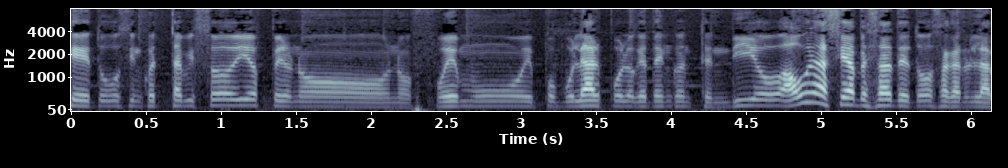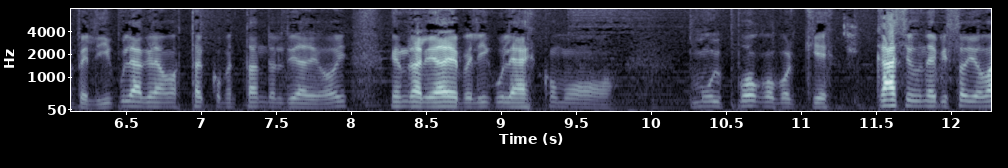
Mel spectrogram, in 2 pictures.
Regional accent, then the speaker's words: Chile; siendo chileno te preguntas

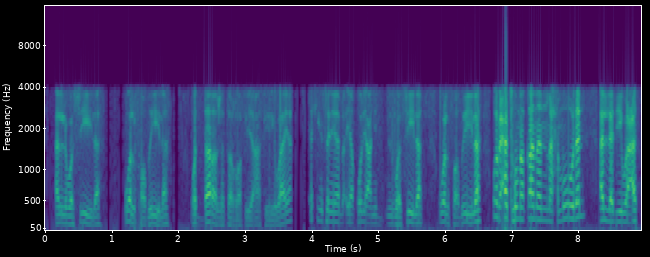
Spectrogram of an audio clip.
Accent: Morocco; كما هو معهود عندنا في المغرب ولله الحمد لا زالوا على هذه السيرة

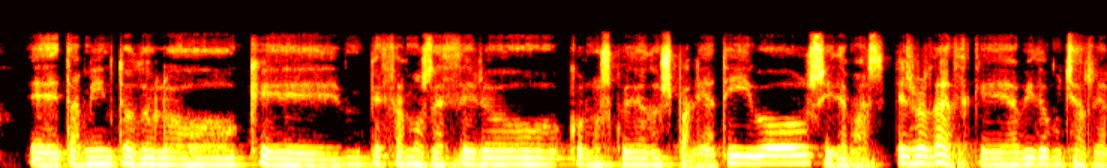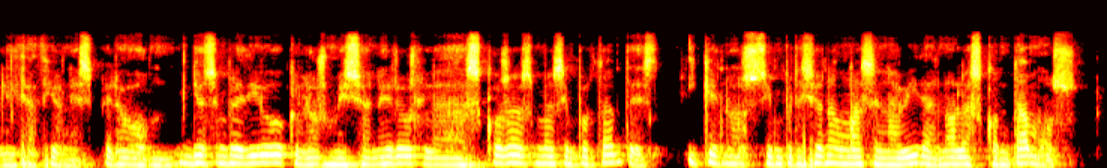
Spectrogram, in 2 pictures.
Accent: Santander, Cantabria, Spain; born there; nací en Santander hace 46 años y allí estudié medicina en la Universidad de Cantabria. Justo 4 meses después de acabar medicina entré en la Congregación de Esclavas del Sagrado Corazón a la que pertenezco

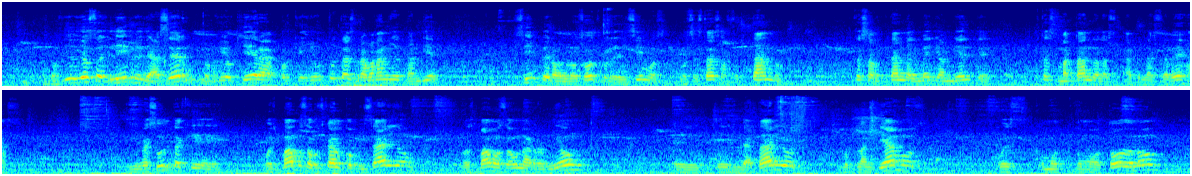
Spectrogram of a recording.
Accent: Mexico; vengo del Ejido de Chen.

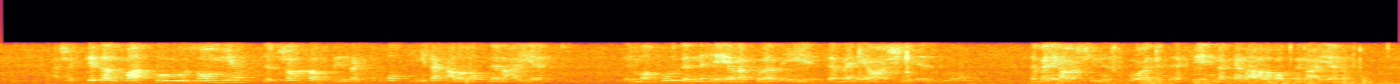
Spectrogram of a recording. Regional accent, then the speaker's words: Egypt; يعني عندنا في مصر، يعني اتكلم في مصر

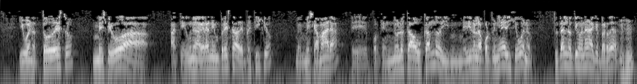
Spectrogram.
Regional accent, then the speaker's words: Cañuelas, Buenos Aires Province, Argentina; Tengo 20 años. Bueno, soy de acá de la ciudad de Cañuelas, nací en Capital. Como ya bien decías, me formé en mi escuela de barrio, en Santa Rosa. Hice toda mi primaria ahí. Hice la secundaria acá en Cañuelas, en la escuela técnica.

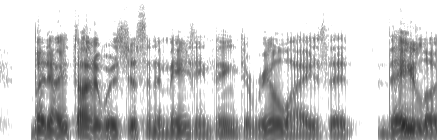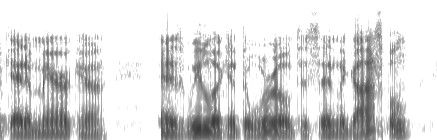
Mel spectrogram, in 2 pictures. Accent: El Centro, California, United States; And so I'm from El Centro.

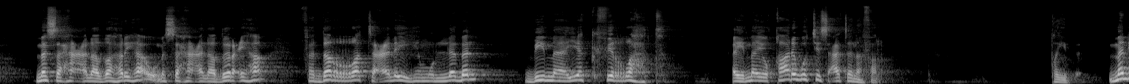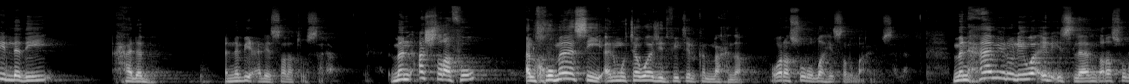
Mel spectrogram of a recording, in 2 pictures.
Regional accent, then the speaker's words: Morocco; احنا معلوم عندنا في المغرب يؤتى شخص فتسند إليه مسؤولية صب الشاي

